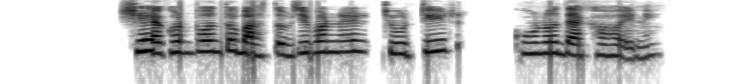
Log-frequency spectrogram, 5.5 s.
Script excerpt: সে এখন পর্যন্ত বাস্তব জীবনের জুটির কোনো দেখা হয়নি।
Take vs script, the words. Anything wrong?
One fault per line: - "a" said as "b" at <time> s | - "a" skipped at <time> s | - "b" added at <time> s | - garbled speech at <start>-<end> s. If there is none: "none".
none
